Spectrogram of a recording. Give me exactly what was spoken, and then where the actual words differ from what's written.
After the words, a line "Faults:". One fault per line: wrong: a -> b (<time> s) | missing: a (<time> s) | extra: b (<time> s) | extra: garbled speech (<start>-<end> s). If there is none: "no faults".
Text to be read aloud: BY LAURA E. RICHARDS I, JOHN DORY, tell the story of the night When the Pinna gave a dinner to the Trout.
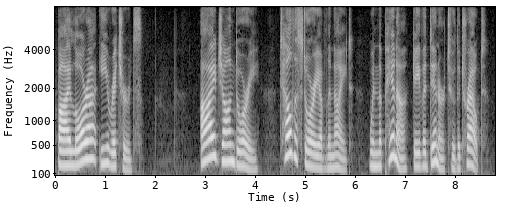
BY LAURA E. RICHARDS I, JOHN DORY, tell the story of the night When the Pinna gave a dinner to the Trout.
Faults:
no faults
